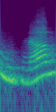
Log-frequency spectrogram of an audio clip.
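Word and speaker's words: numb: Okay friends, ध्यान रखिए एम के बाद अगर बी आ जाए तो बी साइलेंट रहता है, मतलब हम लोग बी को प्रोनाउंस नहीं करेंगे। ओके फ्रेंड्स, ये वाला नम है।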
